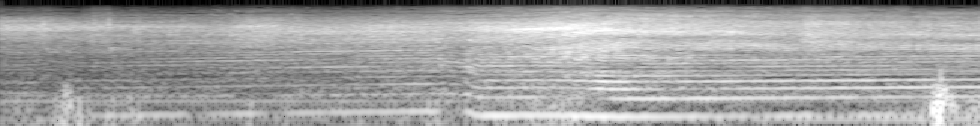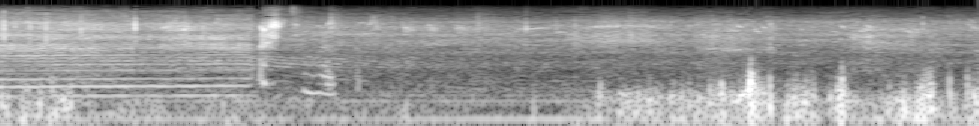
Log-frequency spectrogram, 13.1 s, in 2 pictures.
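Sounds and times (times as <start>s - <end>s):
motorcycle engine passing by: 0.0s - 12.1s.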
